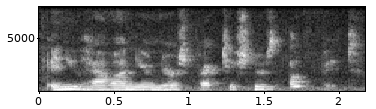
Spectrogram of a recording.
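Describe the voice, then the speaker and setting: Woman reading as a kindly, welcoming mother, medium pitch. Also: little pitch movement, fast talker, darkish tone, a little hiss or hum, lightly acted. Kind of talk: children's storybook read-aloud.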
